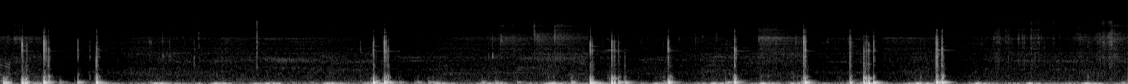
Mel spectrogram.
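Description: Footsteps on a concrete floor, heard through a body-worn camera: a quick run of steps at the start, then slower, evenly spaced steps about every two-thirds of a second, with clothing and gear rustling.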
